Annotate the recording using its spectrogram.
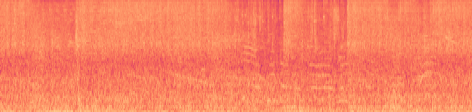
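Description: Flames crackle and roar on a burning vehicle.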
